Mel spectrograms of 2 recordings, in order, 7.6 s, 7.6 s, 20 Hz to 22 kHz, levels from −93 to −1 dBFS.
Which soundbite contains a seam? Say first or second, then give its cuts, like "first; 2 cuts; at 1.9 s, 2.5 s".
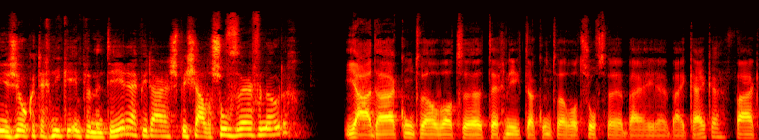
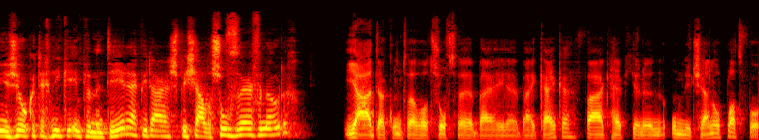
second; 1 cut; at 3.7 s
